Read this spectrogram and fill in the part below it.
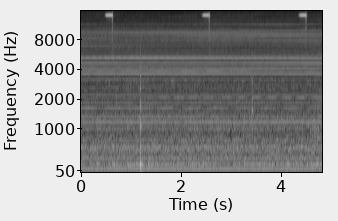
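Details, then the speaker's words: Golden Tee Complete arcade machine in a smaller cabinet, first power-up: faint hum with a short high-pitched chirp about every two seconds as a green light flashes; the monitor is going into high-voltage shutdown, probably from bad capacitors. "basically that monitor is going into high voltage shutdown because some of those capacitors are bad probably"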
